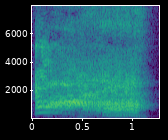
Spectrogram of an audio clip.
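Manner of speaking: loud hammed-up pain shout; mock pain shout. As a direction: yell in mock agony.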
